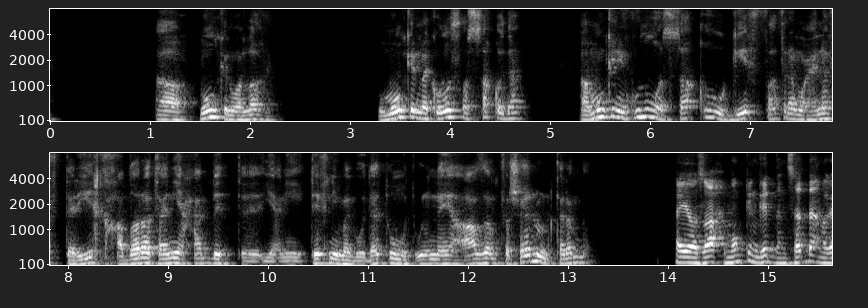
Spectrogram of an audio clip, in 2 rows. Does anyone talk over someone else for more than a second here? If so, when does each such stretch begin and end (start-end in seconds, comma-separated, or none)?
none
